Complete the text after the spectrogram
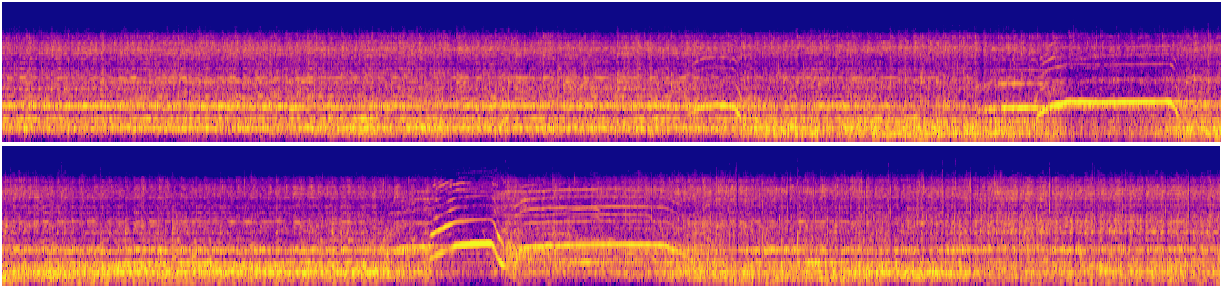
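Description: A hand drum beats a quick rhythm.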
